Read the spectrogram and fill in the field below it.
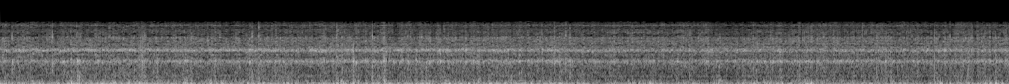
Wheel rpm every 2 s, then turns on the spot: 120, 120, 120, 110, 110.
none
